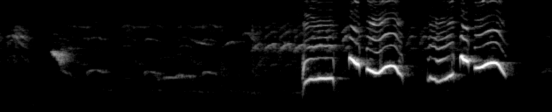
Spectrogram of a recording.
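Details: ['Caged laughingthrush in morning voice training, sung to stimulate other birds. Faint scattered notes lead into loud whistled phrases with a rich, harmonic ring, some rising, some falling, in bursts over the last two seconds.']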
